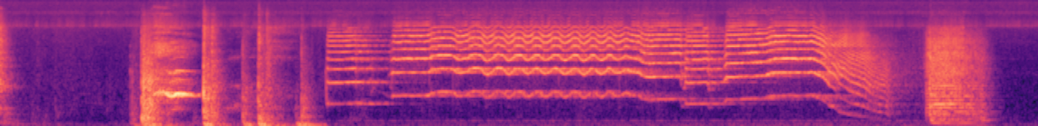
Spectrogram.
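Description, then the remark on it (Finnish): A few heavy wooden clunks, then the door of a large wooden cabinet in the corner of an office, big enough for a man to fit inside, creaks open slowly on a long, wavering, squealing hinge before a final dull thud. Fairly loud, with no voices. “Hän huomaa nurkassa suuren kaapin, niin suuren, että mies mahtuisi hyvin sen sisään, kävelee sen luo ja avaa oven.”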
